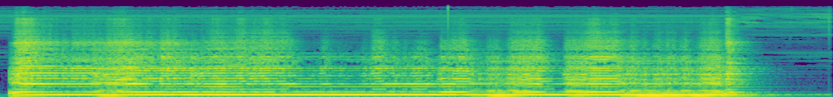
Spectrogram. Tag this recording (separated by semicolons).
Repeating; electric; engine; metal; metallic; motor; processing; shaver; tank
